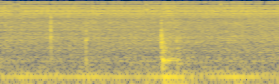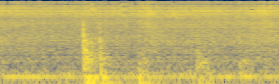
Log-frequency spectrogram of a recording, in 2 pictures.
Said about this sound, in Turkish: Şimdi biberlerini at atalım.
